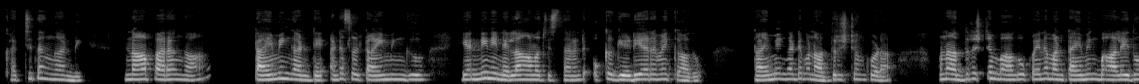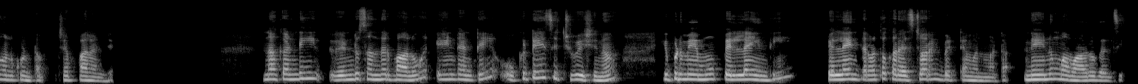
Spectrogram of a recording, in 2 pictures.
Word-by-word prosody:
కచ్చితంగా 245 +3 -4
అండి. 185 -3 -1 0.5
నా 230 - +7 0.2
పరంగా 225 -3 +2 0.6
టైమింగ్ 240 +4 +4
అంటే, 200 -1 0
అంటే 215 - -2
అసలు 240 -2 -3
టైమింగ్ 225 +1 0 0.5
ఇయన్నీ 235 +3 +2
నేను 240 -4 +3
ఎలా 220 +1 +5
ఆలోచిస్తానంటే, 210 -1 -2
ఒక 250 - -3
గడియారమే 235 +3 +3
కాదు. 180 -2 0 0.6
టైమింగ్ 240 +4 +1
అంటే 255 +2 -4
మన 245 - -2
అదృష్టం 220 +5 -5
కూడా. 190 -4 0 0.5
మన 245 - 0
అదృష్టం 260 +5 -2
బాగోకపోయినా 235 +2 0
మన 235 - +2
టైమింగ్ 230 +2 +1
బాలేదు 220 +1 +3
అనుకుంటాం 195 -3 -4 0.2
చెప్పాలంటే. 190 -5 -2 1.6
నాకండి 240 +2 +1 0.3
రెండు 220 +4 +2
సందర్భాలు. 220 -3 +3 0.3
ఏంటంటే 230 -1 -1 0.3
ఒకటే 265 +9 -2
సిట్యుయేషన్. 215 -7 +1 0.6
ఇప్పుడు 240 +2 +2
మేము 225 0 +3 0.2
పెళ్లయింది. 220 0 +3 0.5
పెళ్లయిన 230 +2 +5
తరువాత, 220 +2 -1
ఒక 245 - +1
రెస్టారెంట్ 235 +3 0
పెట్టామన్నమాట 185 -5 -4 0.3
నేను, 225 +1 +4
మా 225 - +4
వారు 180 +1 +2
కలిసి. 175 +3 -7
220 Hz, 125 wpm, -23 LUFS, 205-235 Hz, 1.6 s, నా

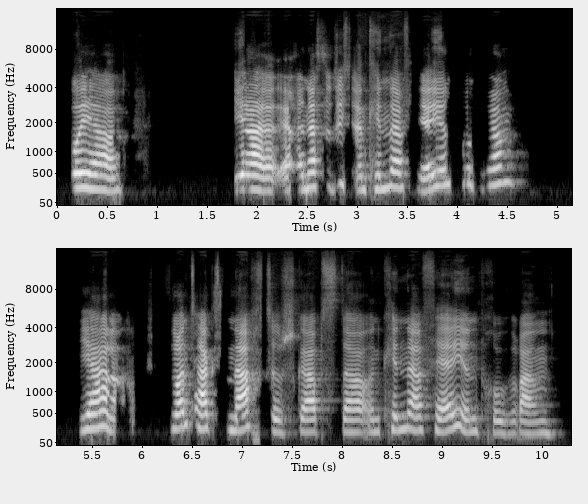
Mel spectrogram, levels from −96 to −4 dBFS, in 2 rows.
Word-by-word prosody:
Oh 255 - +7
ja. 230 -4 +4 1.1
Ja, 235 -1 +7
erinnerst 230 +4 +1
du - - -11
dich 320 - -7
an 225 0 -3
Kinderferienprogramm? 265 +6 -2 0.8
Ja, 245 +5 +4 0.6
Sonntags 245 -1 +2
Nach-Tisch 205 -3 0
gab's 195 0 -3
da 190 -1 -3
und 195 +1 -11
Kinderferienprogramm. 200 -7 -5
225 Hz, 85 wpm, -20 LUFS, 195-250 Hz, 1.1 s, Oh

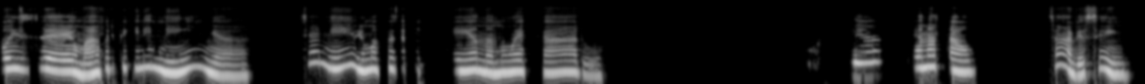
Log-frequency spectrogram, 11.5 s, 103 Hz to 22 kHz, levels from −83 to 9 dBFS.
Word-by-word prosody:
Pois 275 0 0
é, 245 -4 +3
uma 195 -2 +4
árvore 270 +5 0
pequenininha. 240 - +1 0.5
Isso 400 - -15
é 415 - -7
mínimo, 300 -5 +1
uma 265 - +1
coisa 275 0 -7 0.5
pequena, 245 -2 +2
não 220 +2 +3
é 235 0 +2 0.2
caro. 220 -5 -4 2.0
Porque. 430 -1 -6 0.5
É 295 - +1
Natal. 285 -7 +2 0.8
Sabe, 285 - -1
assim. 195 -2 -1
250 Hz, 100 wpm, -18 LUFS, 220-290 Hz, 2.0 s, uma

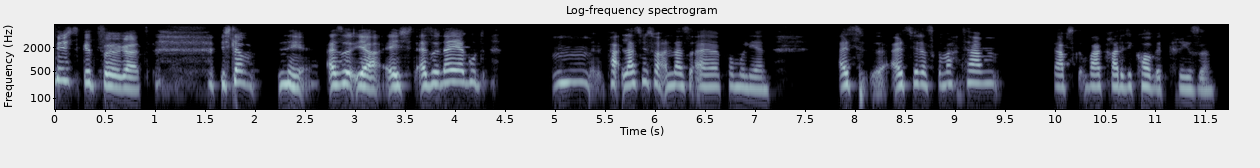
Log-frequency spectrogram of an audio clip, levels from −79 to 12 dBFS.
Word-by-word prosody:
nicht 285 -2 +1
gezögert. 195 -8 +3 0.7
Ich 225 -2 -1
glaube 240 -4 +1 0.2
ne, 225 -2 +2 0.2
also 220 +2 +4
ja, 205 -5 +6
echt 205 +1 +1
also 210 +4 +4
na 255 +2 +6
ja, 260 -1 +6
gut 245 -4 -7 0.7
hm, 250 +1 -4 0.3
lass 225 +4 +2
mich's 260 -2 -6
mal 230 - 0
anders, 215 -1 -1
äh, 200 0 -2
formulieren. 185 -4 -6 0.7
Als 215 0 0
w - - -10
als 215 +2 0
wir 235 - +1
das 215 -1 -4
gemacht 235 +2 -7
haben, 245 -1 -1 0.5
gab's 195 -1 -3
war 200 +1 0
grade 200 -3 -1
die 200 - -6
Covid-Krise. 170 -4 -4
215 Hz, 160 wpm, -20 LUFS, 195-240 Hz, 0.7 s, ja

